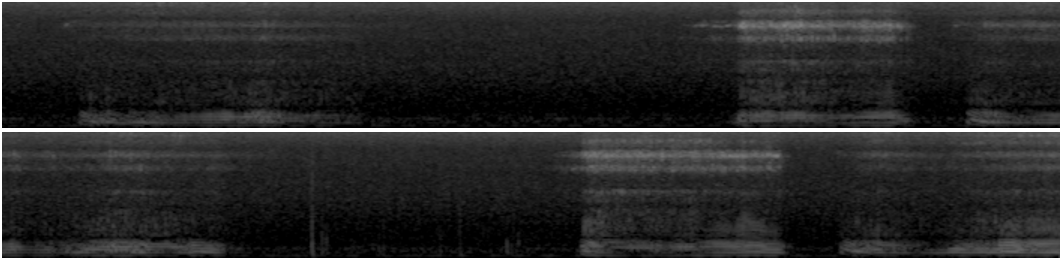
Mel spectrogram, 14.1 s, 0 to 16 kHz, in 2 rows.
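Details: Snoring in a sleeping male pet, snoring like a person until the air conditioning came on and woke him: rumbling snores on each breath, in and out, at about 10 breaths a minute.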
